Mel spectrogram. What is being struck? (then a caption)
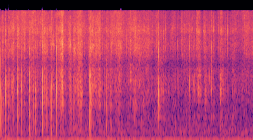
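Plastic tinsel pumpkin decoration. A flat, face-sized orange plastic tinsel jack-o-lantern decoration is held close to the microphone while fingertips and nails rub and crinkle its tinsel strands. The result is a dense run of quick, dry crackles and crinkles over a steady low hum, busier and louder in the first half and softer toward the end.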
